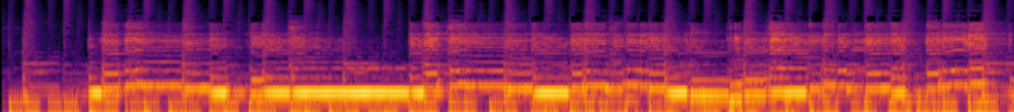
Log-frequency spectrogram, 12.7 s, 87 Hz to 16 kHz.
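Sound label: Marshall blues od, guitar pickups; P90; Marshall OPD1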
